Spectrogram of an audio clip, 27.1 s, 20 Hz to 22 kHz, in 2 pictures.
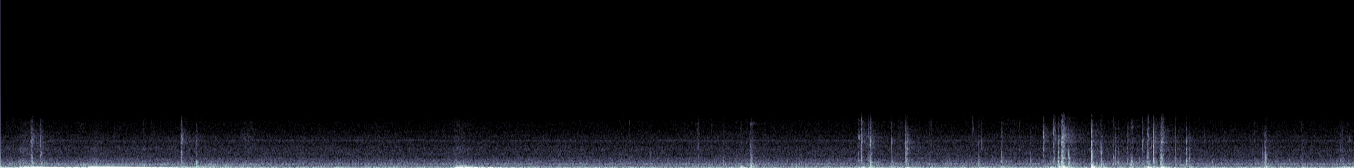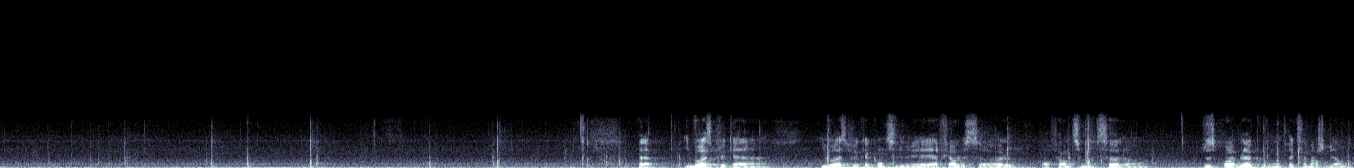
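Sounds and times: faint steady hum: 0.0s - 27.0s
keyboard keys clicking: 1.8s - 2.1s, 6.2s - 7.6s, 8.5s - 21.2s, 23.3s - 27.0s.

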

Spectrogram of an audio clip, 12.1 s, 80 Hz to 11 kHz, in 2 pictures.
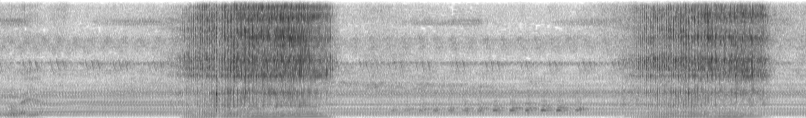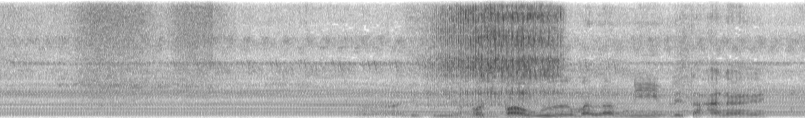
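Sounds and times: man snoring: 1.2s - 2.6s, 4.6s - 6.0s, 8.8s - 10.5s
faint breath flutter: 6.5s - 7.8s.

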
